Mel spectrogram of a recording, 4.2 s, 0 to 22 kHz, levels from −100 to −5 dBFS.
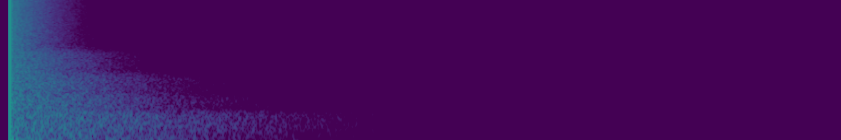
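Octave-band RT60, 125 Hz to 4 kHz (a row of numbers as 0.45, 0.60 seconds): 2.5, 2.5, 2.5, 1.9, 1.5, 1.1 seconds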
